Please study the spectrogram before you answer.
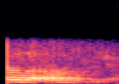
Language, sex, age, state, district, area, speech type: Bodo, female, 18-30, Assam, Kokrajhar, rural, conversation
